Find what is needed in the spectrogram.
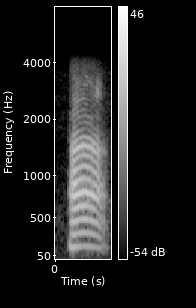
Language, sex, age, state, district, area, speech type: Marathi, male, 45-60, Maharashtra, Jalna, urban, conversation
